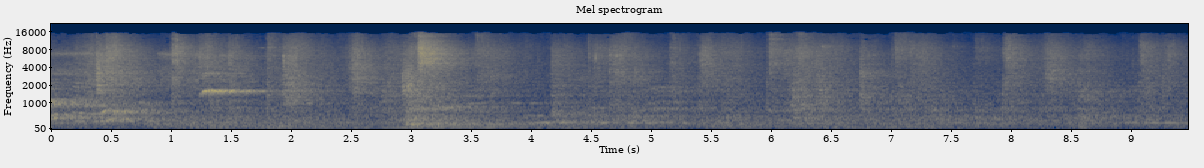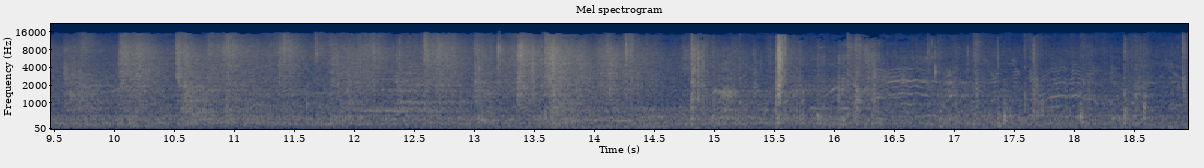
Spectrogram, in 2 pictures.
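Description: Indistinct children's voices chattering and calling, with many footsteps and knocks as children move through a corridor and out into a yard. The sound is louder in the first few seconds, then quieter.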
